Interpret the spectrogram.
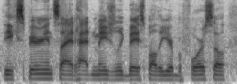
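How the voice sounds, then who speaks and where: Young american dude with trained voice, interview chat outside, talks really fast, bit of city noise. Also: male voice, mid-range voice, flat delivery. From Baltimore, United States. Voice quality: trained theater voice. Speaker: stadium public address announcer, interview guest. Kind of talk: conversational interview answers. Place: outdoors at a ballpark. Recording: faint outdoor urban background noise.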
